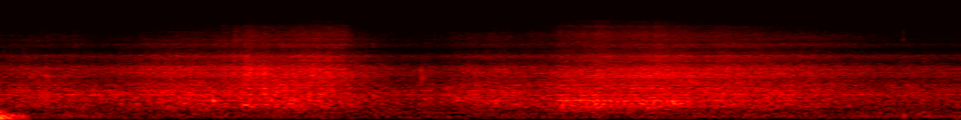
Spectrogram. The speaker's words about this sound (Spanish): sintiendo como si hubieran olas muy cerca, como si el mar se hubiese embravecido, o si me estuviera llamando para que lo vaya a ver para que me vaya a limpiar en él.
